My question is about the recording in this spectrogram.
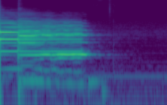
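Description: Electric guitar lead note high on the neck: a bent note on the second string picked and held with a slight wobble, ringing for about a second before it dies away about halfway through, followed by silence.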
